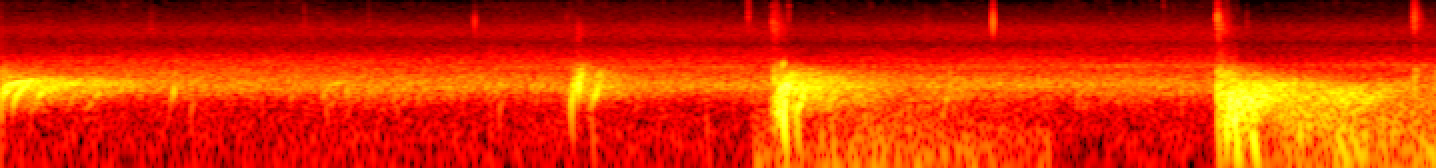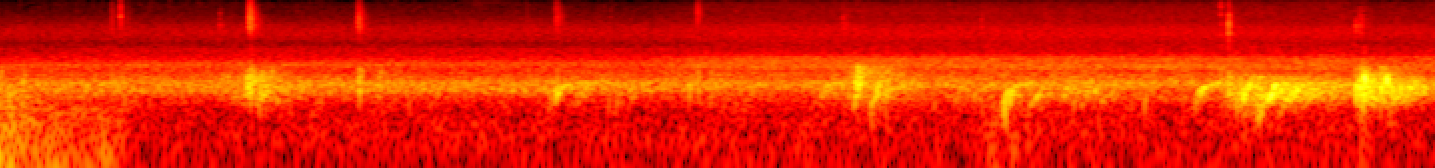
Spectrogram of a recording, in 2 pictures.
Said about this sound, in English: The sounds come from seismic recording stations in North America and Central Asia. Frog-like burps you can hear are earthquakes, large ones followed by the chirps of aftershocks.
